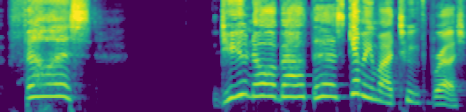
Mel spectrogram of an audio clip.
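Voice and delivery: yelling call, pitched way up high. Retelling how the dad yelled for the mom: imitating dad yelling. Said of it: "he yells for my mom".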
